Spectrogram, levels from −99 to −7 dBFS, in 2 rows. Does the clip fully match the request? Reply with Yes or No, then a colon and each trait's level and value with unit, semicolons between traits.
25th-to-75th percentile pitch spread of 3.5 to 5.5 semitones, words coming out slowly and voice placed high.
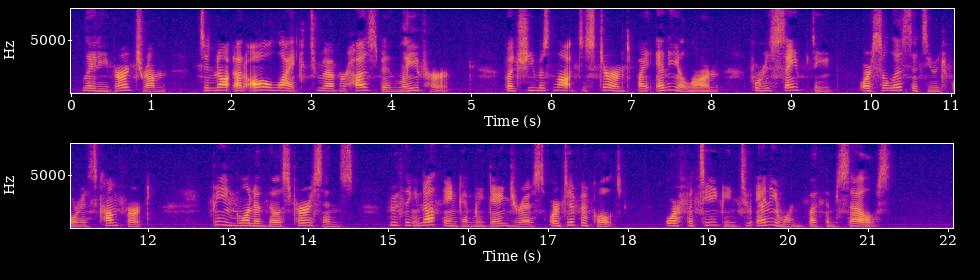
Yes: average, 4.8 semitones; slow, 130 wpm; high, 230 Hz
